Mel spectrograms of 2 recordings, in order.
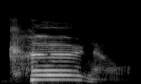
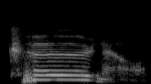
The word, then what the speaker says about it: colonel: A pronúncia dessa palavra, pessoal, é essa aqui, ó. Colonel. Colonel.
